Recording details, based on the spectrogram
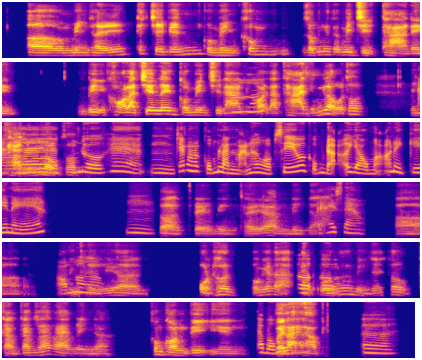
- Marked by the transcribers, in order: tapping; other background noise
- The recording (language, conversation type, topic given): Vietnamese, podcast, Bạn có thể kể về một món ăn đường phố mà bạn không thể quên không?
